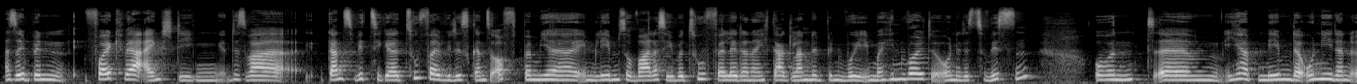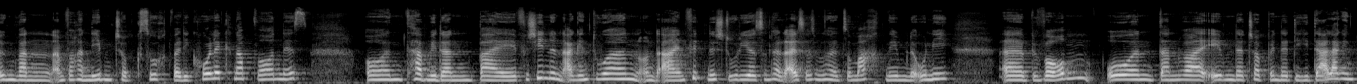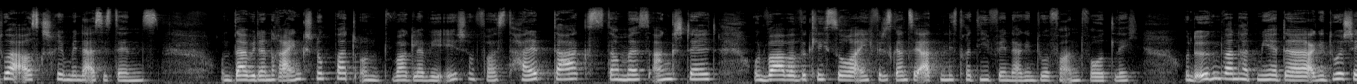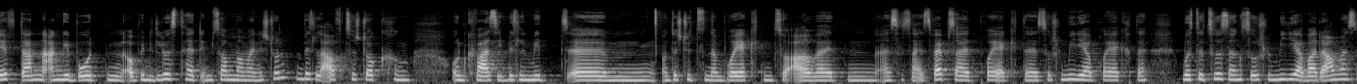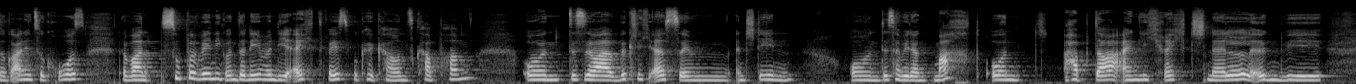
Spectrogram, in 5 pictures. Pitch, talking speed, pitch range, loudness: 210 Hz, 180 wpm, 195-225 Hz, -19 LUFS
